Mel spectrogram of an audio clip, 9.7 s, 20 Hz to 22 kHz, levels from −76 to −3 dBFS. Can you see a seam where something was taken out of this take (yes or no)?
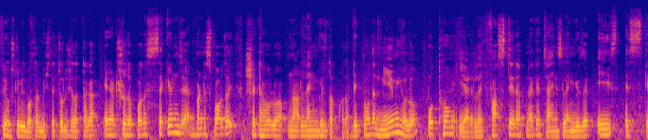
no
